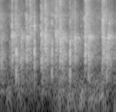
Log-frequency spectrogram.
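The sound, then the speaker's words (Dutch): An audience at Plein Publiek gives a warm welcome applause for guest Victoria Koblenko, a dense patter of many hands clapping at once with sharper individual claps standing out, fairly loud and continuous throughout, with no talking. “Mag ik alvast een warm applaus voor haar?”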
